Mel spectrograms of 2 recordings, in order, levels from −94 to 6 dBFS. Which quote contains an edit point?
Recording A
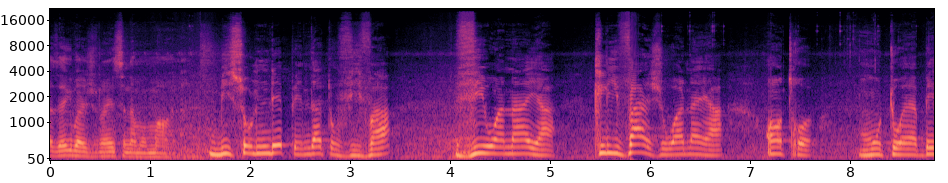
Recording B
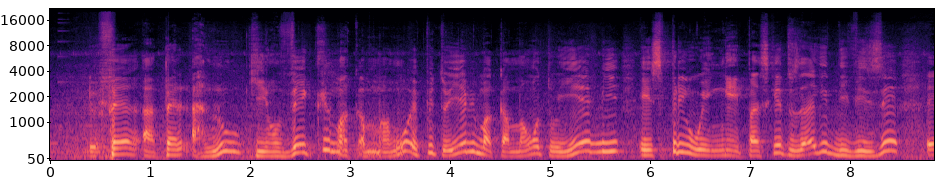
A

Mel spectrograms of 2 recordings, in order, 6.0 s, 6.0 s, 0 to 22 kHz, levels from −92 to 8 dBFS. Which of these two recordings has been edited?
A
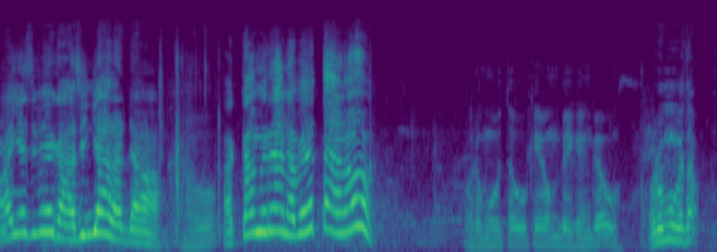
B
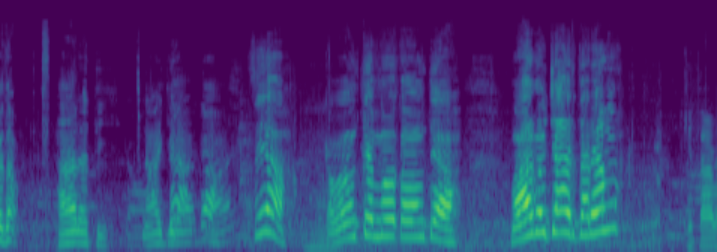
B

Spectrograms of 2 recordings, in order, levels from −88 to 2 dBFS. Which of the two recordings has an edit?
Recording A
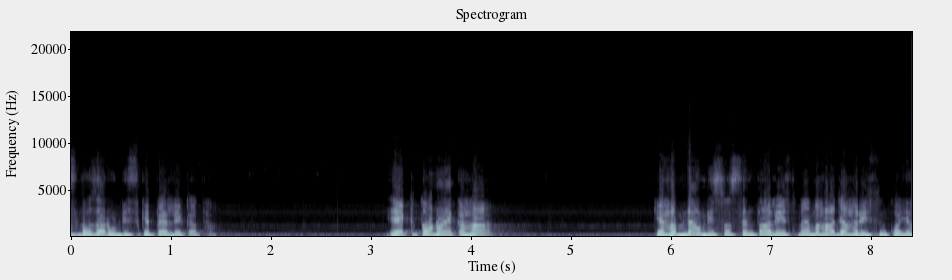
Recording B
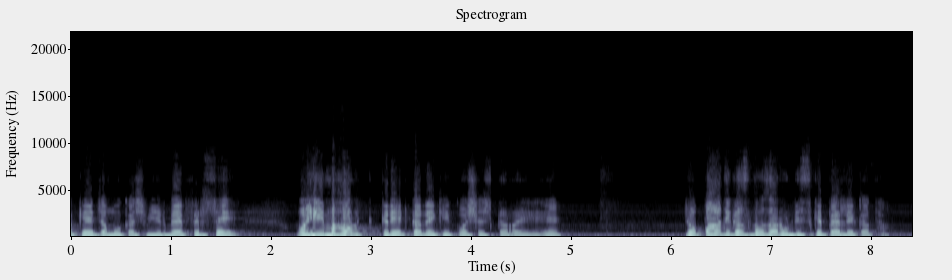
A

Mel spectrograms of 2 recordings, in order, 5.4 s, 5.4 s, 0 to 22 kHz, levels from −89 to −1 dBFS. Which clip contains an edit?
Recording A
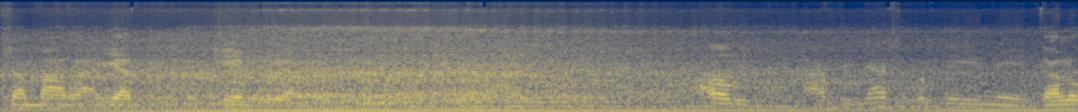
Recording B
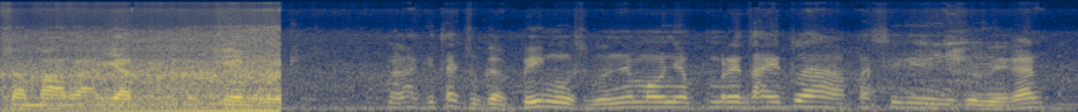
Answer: B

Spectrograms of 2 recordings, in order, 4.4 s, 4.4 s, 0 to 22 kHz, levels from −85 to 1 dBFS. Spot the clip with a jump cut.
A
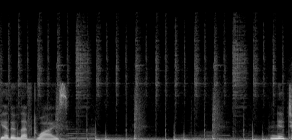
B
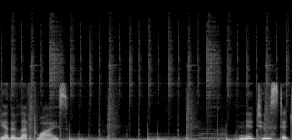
B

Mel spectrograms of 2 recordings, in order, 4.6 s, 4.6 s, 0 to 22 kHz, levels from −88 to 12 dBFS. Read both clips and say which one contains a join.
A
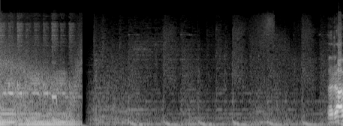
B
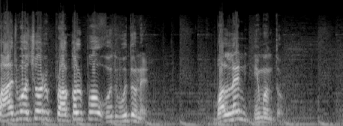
A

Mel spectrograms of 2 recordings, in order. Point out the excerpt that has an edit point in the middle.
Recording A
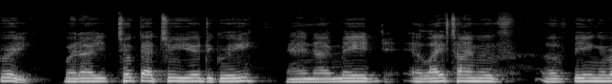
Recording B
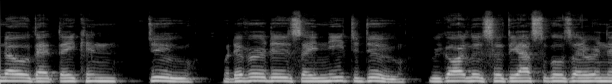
B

